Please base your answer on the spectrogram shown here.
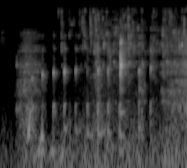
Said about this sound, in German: Glas ausspülen ist vielleicht irgendwie angebracht. So ja, das mache ich ja, das mache ich immer, indem ich eh Stützwasser da reinschütte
